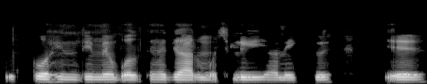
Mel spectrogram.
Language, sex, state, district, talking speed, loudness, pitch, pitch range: Hindi, male, Bihar, Araria, 155 wpm, -16 LUFS, 115 Hz, 110-115 Hz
